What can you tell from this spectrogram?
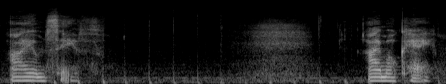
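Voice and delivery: hushed, near-whispered self-reassurance; soothing affirmation. Shown as a demonstration. Healer modelling words to soothe the nerves, hushed affirmation. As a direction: soothe yourself very softly, pausing between phrases.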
